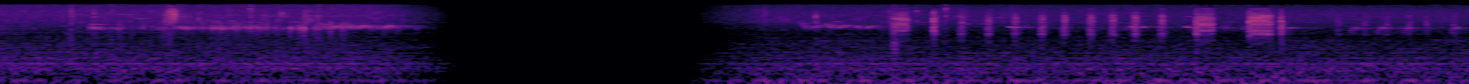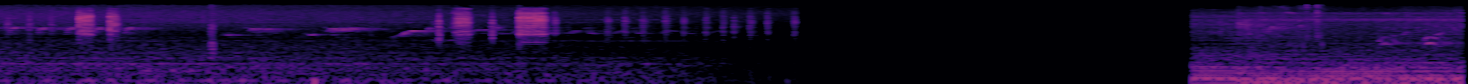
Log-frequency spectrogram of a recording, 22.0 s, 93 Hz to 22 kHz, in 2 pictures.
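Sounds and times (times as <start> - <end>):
low steady hum: 0.0 - 3.6, 5.2 - 16.3, 20.0 - 22.0
faint chirping: 0.6 - 3.4, 6.0 - 16.8.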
